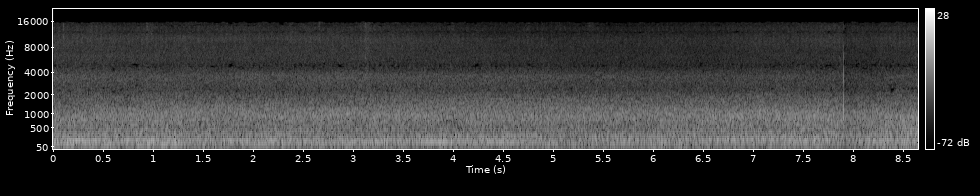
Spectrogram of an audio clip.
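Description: Steady outdoor background noise, an even hiss with a faint low hum in the first half.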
